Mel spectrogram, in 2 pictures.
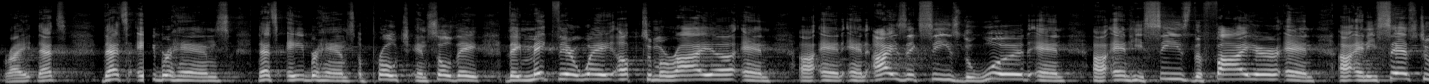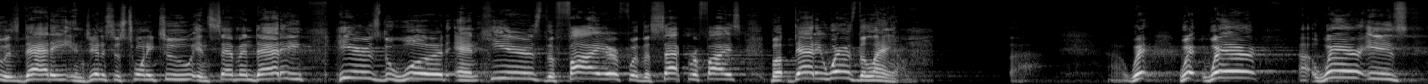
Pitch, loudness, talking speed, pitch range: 220 Hz, -20 LUFS, 145 wpm, 185-250 Hz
